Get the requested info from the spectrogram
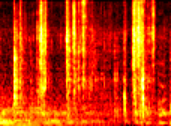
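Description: Car keys jingling and clicking in the ignition switch as the key is handled and turned: a string of short metallic clicks over a low steady hum.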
